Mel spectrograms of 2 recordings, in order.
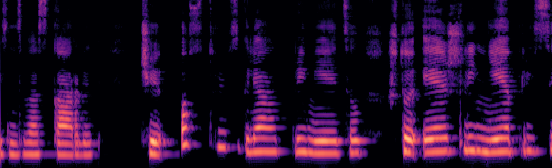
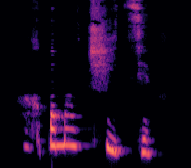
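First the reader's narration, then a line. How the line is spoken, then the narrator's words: Hissed. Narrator (Russian): прошипела Скарлетт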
